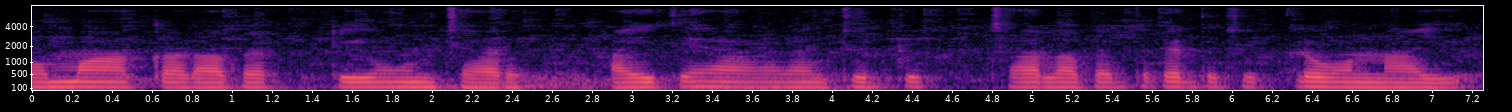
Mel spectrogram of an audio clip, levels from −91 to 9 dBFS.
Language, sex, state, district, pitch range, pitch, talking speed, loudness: Telugu, male, Andhra Pradesh, Srikakulam, 120-130 Hz, 125 Hz, 100 wpm, -31 LUFS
